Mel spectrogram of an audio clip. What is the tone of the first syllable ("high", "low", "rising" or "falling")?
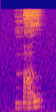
rising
